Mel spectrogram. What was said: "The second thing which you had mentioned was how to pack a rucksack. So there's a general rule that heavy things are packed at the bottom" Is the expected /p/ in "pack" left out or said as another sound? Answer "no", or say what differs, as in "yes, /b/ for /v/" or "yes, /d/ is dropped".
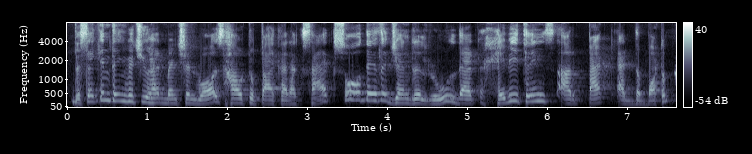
no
